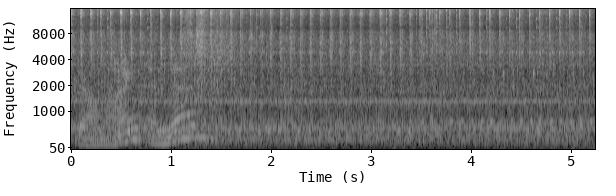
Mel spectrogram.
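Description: Babylock Solaris embroidery machine stitching a tack-down line: a steady, close mechanical whir with fast regular needle pulses that runs without a break, and a brief voice heard near the start.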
